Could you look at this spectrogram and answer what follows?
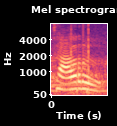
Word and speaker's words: Care: Bacanya gimana? Cara.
